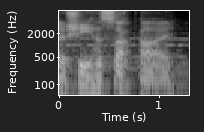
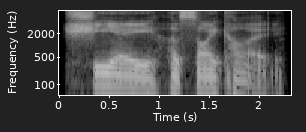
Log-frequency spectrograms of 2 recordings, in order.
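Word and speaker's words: Shie Hassaikai: heroes to raid the Shihasakai. Okay, sorry, hang on a second. I'm completely butchering the way how that's pronounced. It's pronounced the Shie Hasaikai.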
